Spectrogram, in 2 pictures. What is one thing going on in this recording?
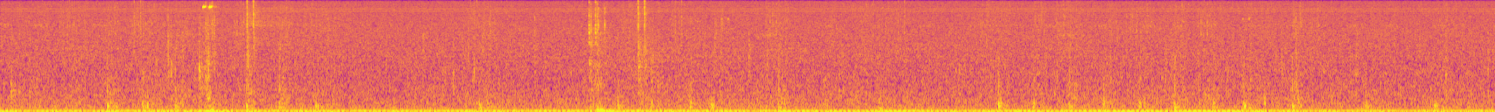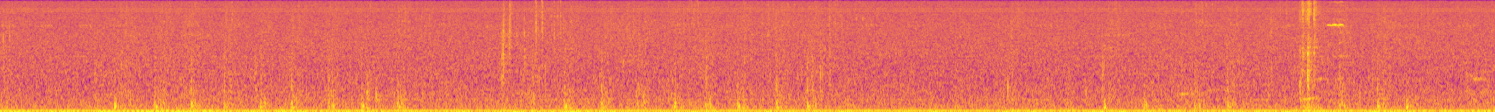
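Footsteps walk on a hard floor indoors.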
